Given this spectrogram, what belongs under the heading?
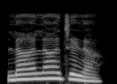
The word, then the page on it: ಲೀಲಾಜಾಲ: līlājāla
